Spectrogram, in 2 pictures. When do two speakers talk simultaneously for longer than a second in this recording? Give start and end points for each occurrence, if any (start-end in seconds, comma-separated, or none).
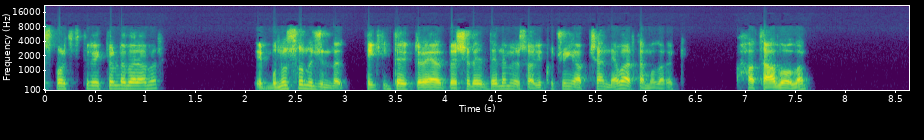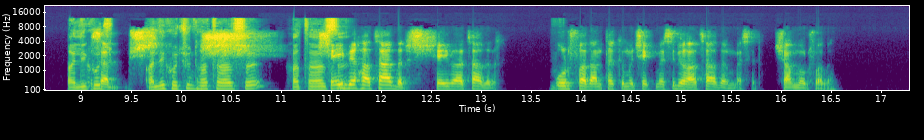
9.1-11.8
